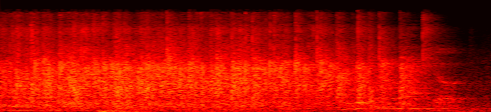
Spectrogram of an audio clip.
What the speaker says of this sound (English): I think so you deserve a big round of applause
